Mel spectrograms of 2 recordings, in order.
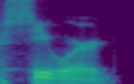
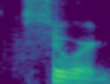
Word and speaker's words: Seward: in a gravel pit near seaward seward sorry for people who live in alaska i said it wrong twice and in 1982 the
